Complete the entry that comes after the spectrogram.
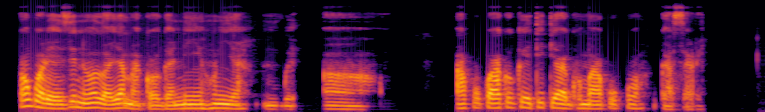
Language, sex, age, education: Igbo, male, 30-45, tertiary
